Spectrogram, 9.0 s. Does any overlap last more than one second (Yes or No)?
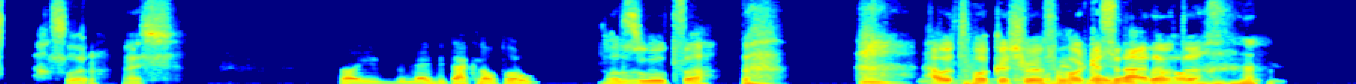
Yes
